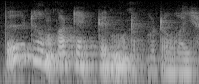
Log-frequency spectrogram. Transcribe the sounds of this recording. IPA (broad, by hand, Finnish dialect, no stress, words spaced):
pøytæ oŋ kɑtetːu ei muːtɑ ko otɑ ʋoɑ jɑ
